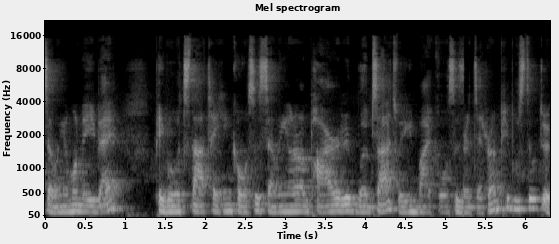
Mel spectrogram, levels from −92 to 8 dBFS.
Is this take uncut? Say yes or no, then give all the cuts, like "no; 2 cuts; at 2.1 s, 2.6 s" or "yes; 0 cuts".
no; 1 cut; at 5.2 s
